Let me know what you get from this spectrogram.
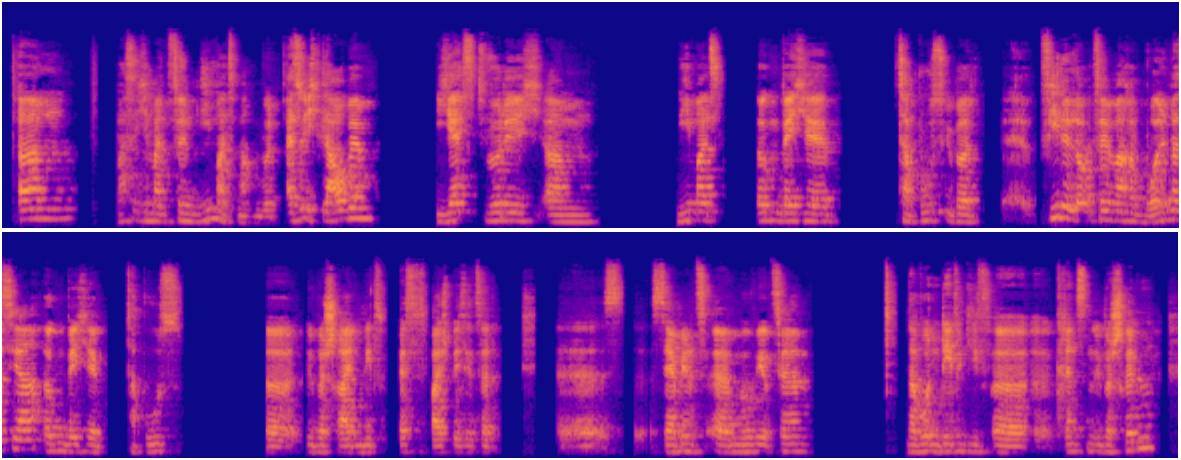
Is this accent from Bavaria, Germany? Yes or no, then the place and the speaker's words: yes; Pappenheim, Bavaria, Germany; aus Pappenheim, aus meiner Heimat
